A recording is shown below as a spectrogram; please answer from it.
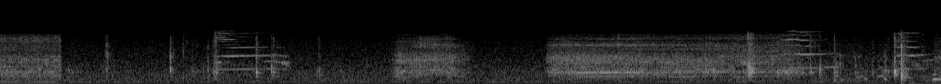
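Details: Brother and sister cats in Osaka, Japan, indoors, playing with a cat coin bank and pushing it; short harmonic meows, one early and several near the end, between bursts of scraping and rattling noise from the bank.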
